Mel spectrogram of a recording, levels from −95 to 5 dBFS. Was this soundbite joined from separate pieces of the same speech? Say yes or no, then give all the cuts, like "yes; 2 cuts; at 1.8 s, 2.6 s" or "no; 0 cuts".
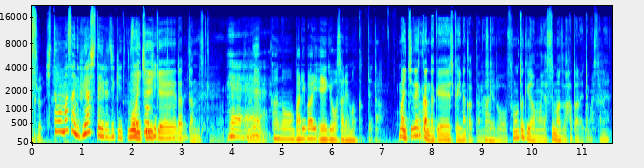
no; 0 cuts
